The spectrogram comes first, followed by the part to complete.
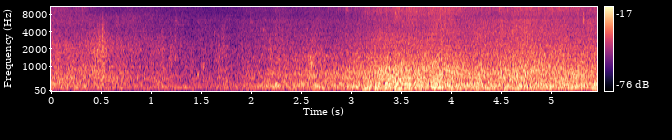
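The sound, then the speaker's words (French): Ocean waves break on a shore in a continuous rushing wash that swells louder partway through, with some wind noise and no voices. “T'entends les vagues”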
